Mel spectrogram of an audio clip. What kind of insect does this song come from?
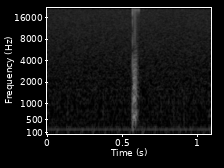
orthopteran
